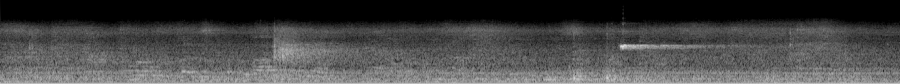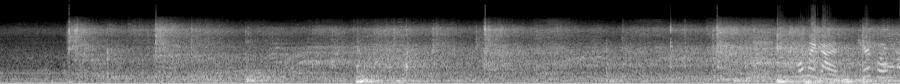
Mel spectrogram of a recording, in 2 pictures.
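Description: Ice hockey game sounds in an indoor rink: steady arena noise and spectator chatter. From about ten seconds in come sharp knocks and thuds of sticks, puck and players against the boards, and spectators' voices rise near the end.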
